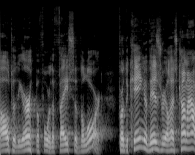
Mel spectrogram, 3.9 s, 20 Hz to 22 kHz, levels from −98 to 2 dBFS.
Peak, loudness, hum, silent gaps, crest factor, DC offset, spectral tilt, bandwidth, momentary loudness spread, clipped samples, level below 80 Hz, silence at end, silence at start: -16 dBFS; -33 LUFS; none; none; 18 dB; under 0.1%; -5 dB/octave; 14 kHz; 6 LU; under 0.1%; under -90 dBFS; 0 s; 0 s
